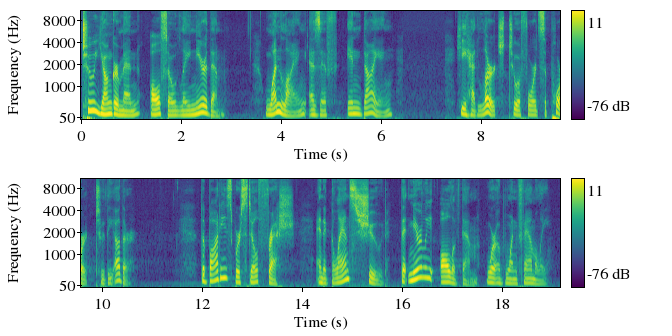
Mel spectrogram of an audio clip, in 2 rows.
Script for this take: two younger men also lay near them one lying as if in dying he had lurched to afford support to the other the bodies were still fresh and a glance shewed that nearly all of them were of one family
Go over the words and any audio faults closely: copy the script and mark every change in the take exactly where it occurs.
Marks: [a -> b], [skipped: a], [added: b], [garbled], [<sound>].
two younger men also lay near them one lying as if in dying he had lurched to afford support to the other the bodies were still fresh and a glance shewed that nearly all of them were of one family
